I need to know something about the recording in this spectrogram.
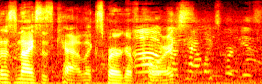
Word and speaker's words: Catlettsburg: My mama was a Catlettsburg girl.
